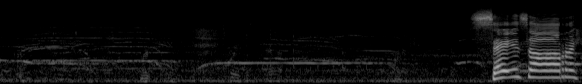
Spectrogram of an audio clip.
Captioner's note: applause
